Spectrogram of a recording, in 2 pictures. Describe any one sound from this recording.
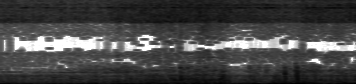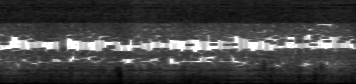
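Wind rumbles loudly against a microphone outdoors.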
